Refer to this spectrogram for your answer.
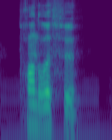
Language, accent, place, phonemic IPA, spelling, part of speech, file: French, France, Lyon, /pʁɑ̃.dʁə fø/, prendre feu, verb, LL-Q150 (fra)-prendre feu.wav
- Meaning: to catch fire, to burst into flame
